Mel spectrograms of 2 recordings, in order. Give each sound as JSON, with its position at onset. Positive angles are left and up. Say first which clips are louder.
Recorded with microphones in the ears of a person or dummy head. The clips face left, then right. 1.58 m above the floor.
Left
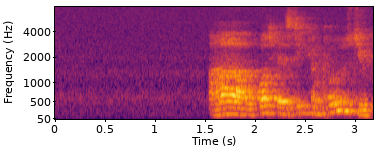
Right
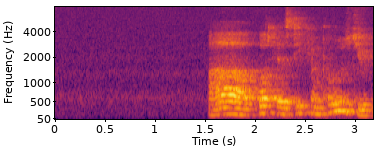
{"t": 1.5, "sound": "a man speaking", "louder": "even", "side_deg": -45, "distance_m": 1.0}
